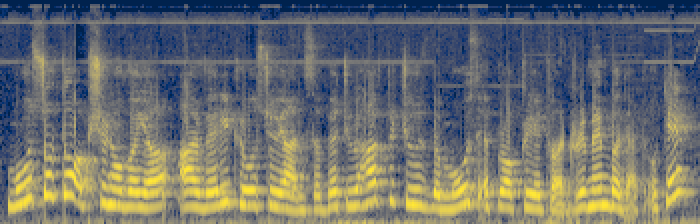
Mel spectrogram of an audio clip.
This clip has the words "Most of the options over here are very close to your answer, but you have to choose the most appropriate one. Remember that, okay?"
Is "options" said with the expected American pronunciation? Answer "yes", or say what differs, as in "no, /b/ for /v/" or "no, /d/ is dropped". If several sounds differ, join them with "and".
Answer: no, /z/ is dropped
